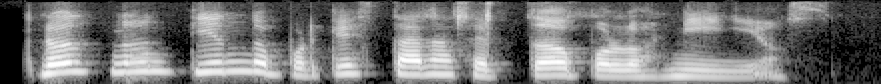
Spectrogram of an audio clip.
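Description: A woman speaks at a fairly slow pace with an Argentine accent. Her intonation is lively. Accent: native-sounding Argentine Spanish. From Argentina. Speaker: podcast guest. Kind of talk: casual chat.

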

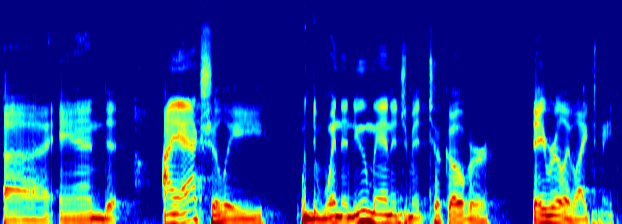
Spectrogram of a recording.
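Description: With an American accent, a man has a plain, everyday voice, a fairly low pitch, ordinary pitch variation and a moderate pace. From Austin, Texas. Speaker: former radio host. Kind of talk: casual chat. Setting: studio.

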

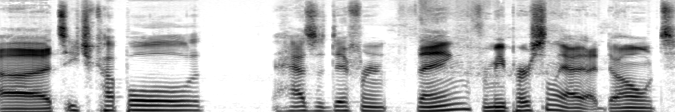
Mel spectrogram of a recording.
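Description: A man's ordinary speaking voice, medium in pitch, at a moderate pace, dry and close with no echo. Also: ordinary pitch variation. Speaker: podcast host. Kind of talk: casual comedic banter.

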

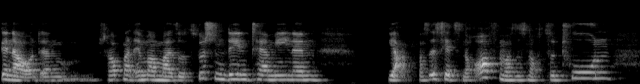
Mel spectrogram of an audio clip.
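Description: The speech has ordinary pitch variation and long, frequent pauses. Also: woman. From northern Germany (Buxtehude, near Hamburg). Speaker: working mother, office worker. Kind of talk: casual interview. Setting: video call. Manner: hesitant, many filler sounds.

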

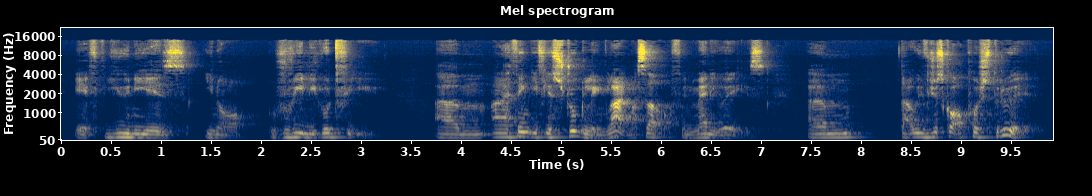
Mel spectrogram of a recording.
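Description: Speaking at a fairly slow pace in a Lancashire accent, a man with a medium pitch and a somewhat breathy voice keeps a fairly even intonation against audible room echo. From northern England, Lancashire (Haslingden). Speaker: university student podcaster. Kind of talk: casual solo monologue.

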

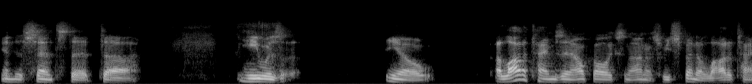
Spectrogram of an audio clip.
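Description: A man with an American accent has a plain, everyday voice at a medium pitch with ordinary variation. He speaks at a moderate pace in a dry, close sound with no echo. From Montana (small town). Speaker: AA sponsor, recovering alcoholic. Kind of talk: casual interview about recovery.

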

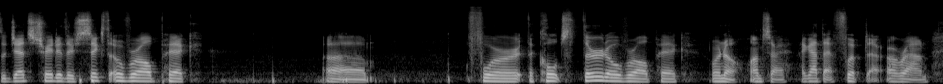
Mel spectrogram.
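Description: A man with a plain, everyday voice speaks with an American accent. His pitch is fairly high, with ordinary pitch variation. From US Midwest, Chicago suburbs (DuPage County). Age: 20s. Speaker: podcast co-host, broadcast journalism graduate. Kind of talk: casual chat.

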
